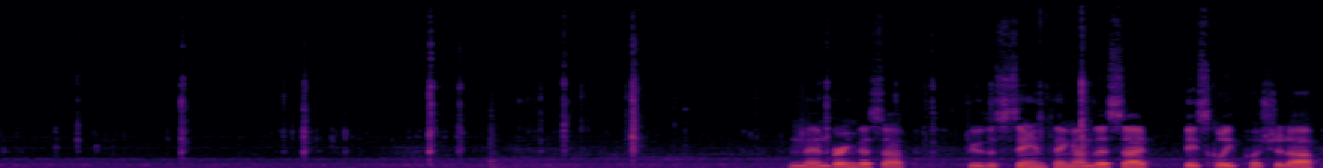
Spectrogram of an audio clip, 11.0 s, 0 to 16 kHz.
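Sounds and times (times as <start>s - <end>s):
plastic toy parts clicking: 2.3s - 9.2s.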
